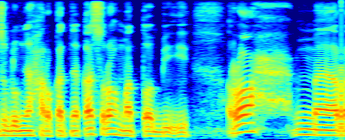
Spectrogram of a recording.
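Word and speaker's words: رحمة: Rohma roh awas. Ha mempunyai sifat rakah mengalir suaranya dan juga hams mengalir nafasnya. Dan ha ini huruf yang bersih ya. Jangan rok. Nanti huruf K itu yang bersih.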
